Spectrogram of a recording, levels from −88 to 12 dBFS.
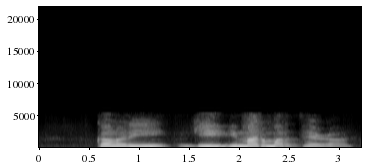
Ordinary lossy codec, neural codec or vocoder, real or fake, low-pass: AAC, 32 kbps; codec, 16 kHz, 0.5 kbps, X-Codec, WavLM features, trained on Multilingual LibriSpeech; fake; 5.4 kHz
